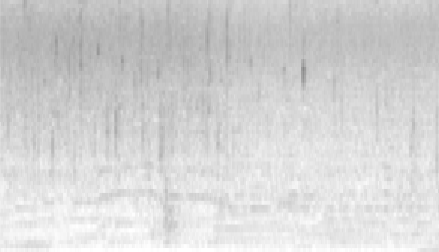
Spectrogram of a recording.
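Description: Onions frying in a pan for bhindi sabzi, a close, even sizzle crackling steadily throughout with one brief tap near the middle.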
